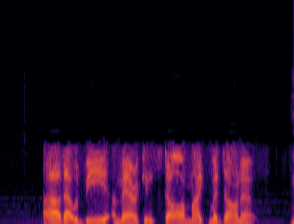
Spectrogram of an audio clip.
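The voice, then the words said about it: Bad put-on accent. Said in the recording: “Horrible accent. Horrible. Just embarrassing. Almost as bad as mine, and I'm really bad.”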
